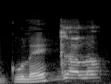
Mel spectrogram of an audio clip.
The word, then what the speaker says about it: Guale: that again gula or goulet well that's how they say it but you know okay the guale society was shattered by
